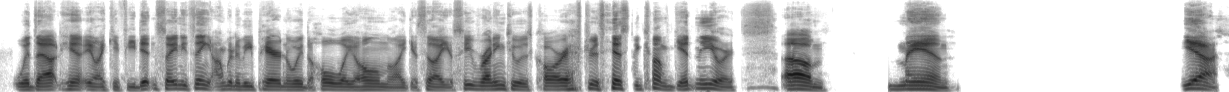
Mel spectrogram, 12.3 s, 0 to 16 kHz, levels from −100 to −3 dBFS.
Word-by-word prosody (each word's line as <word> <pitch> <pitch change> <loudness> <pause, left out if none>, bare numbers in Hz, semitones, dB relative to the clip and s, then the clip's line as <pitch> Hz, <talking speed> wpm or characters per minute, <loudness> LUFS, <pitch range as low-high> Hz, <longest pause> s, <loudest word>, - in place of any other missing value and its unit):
without 120 +1 +1
him 130 -1 -1
you - - 0
know, 115 - -4
like 110 -1 -7
if 110 -3 -12
he 110 - -6
didn't 150 - 0
say 150 +3 +1
anything, 150 0 -2
I'm 115 +1 -8
gonna 130 -2 -5
be 120 -1 -4
paranoid 120 -2 +1
the - - -10
whole 130 -1 -2
way 115 -2 -2
home, 115 0 -3
like 100 -2 -8
it's 100 -1 -12
like, 105 -1 -1
is 100 - -13
he 155 0 -3
running 135 +1 0
to 135 - -5
his 115 -3 -5
car 130 0 0
after 140 +3 -2
this 155 +4 +2
to 135 - -10
come 135 -7 -3
get 130 +6 -1
me, 165 -1 0
or, 105 -5 -3 0.5
um, 135 -8 +6 0.6
man. 130 -6 +3 2.3
Yeah. - - +6
125 Hz, 180 wpm, -23 LUFS, 115-140 Hz, 2.3 s, um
